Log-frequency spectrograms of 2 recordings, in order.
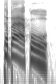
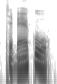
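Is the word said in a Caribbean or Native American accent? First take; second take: Caribbean; Native American. First: It is said with a Caribbean accent. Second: It is said with a Native American accent. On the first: The speaker calls it right. "say it with like a modern Caribbean accent" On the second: The speaker calls it wrong. "say it with like a native tobacco. Tobacco doesn't sound as good"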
